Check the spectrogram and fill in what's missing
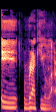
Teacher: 两个 R 只读成一个，并且和后面词根当中那个辅音进行一个连接的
